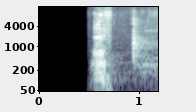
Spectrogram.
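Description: A pig gives a short, rough grunting oink followed by a second fainter grunt.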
